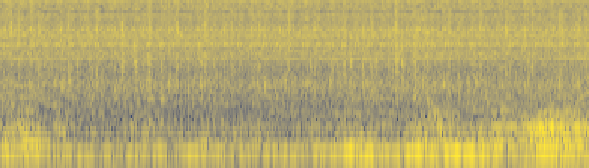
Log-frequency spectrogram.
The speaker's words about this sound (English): Thunder. This early in the season.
